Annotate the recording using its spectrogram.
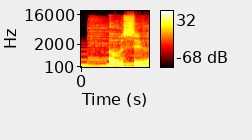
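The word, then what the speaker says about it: osu!: Osu. Okay, thank you. Osu. Say it like that.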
